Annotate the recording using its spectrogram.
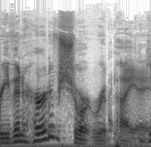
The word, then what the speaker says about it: paella: And then they're known for their, and I hope I'm saying it right, because paella? Am I saying it right? – Yeah, the paella.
